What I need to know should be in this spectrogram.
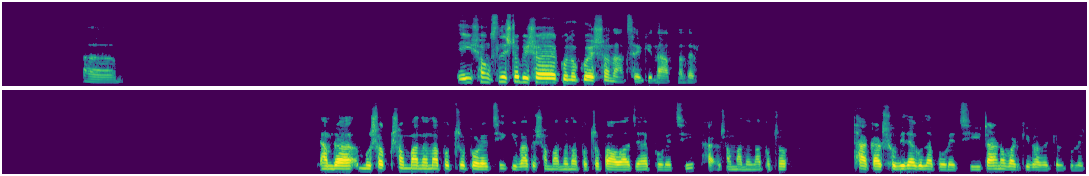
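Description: A man speaks calmly over an online call, explaining at a steady pace.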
